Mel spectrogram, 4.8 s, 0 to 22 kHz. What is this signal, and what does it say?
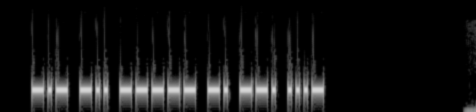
Morse code, heard as a keyed tone, about 36 wpm, 700 Hz. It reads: KD0NGV
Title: Speed Racing - USA 2x3 Call Signs 30wpm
